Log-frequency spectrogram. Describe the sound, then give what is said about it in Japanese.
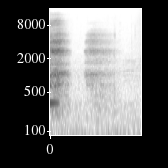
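Air is pushed fully out of the lungs during a deep-breathing exercise, soft airy breath sounds in two parts, a brief stronger push followed by a longer, gentler exhalation that fades away. “深呼吸してみて。はい、いくよ。まずは息、全部吐いて、”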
